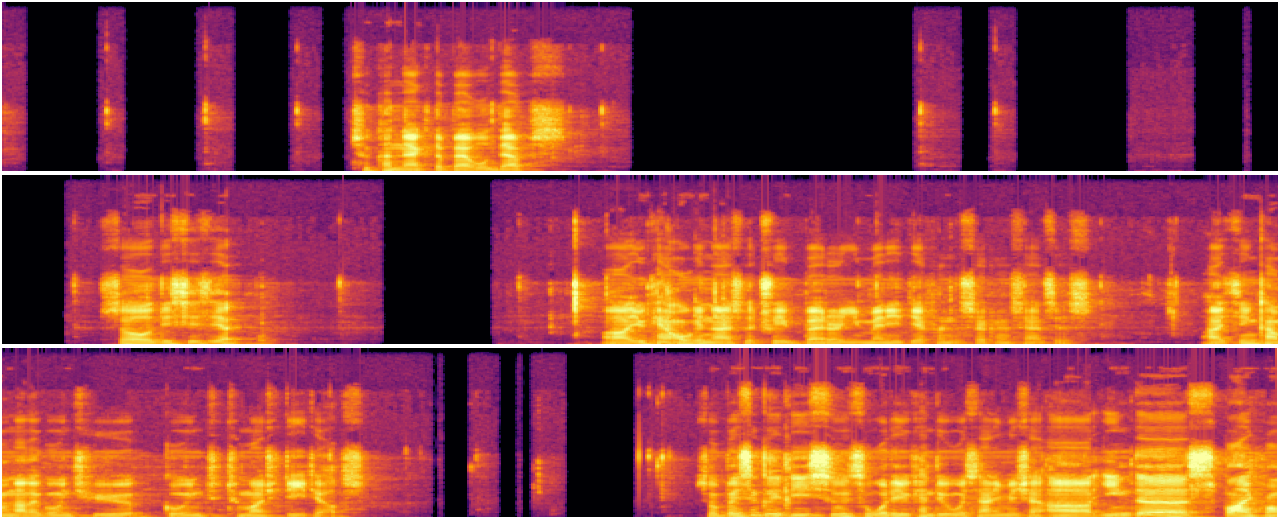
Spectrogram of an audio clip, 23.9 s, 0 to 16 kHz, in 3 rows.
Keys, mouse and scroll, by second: 0.6-1.9 drag, 3.7-6.3 drag, 8.9-10.1 middle drag, 10.1-11.7 drag, 11.7-12.3 shift+right drag, 12.3 g, 13.6-14.4 middle drag, 14.4 click, 15.3 click, 17.4-18.0 middle drag, 18.0 click, 19.5-19.9 scroll down 1, 19.9 click, 20.5-23.9 shift+middle drag.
